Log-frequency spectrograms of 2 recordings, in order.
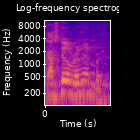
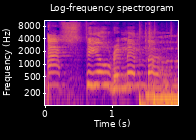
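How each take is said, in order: First: It is said weakly, with little energy. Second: It is said forcefully, from deep down. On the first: The speaker calls it wrong. "you didn't say it right. You were like" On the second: The speaker calls it right. "You got to get it from down here"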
